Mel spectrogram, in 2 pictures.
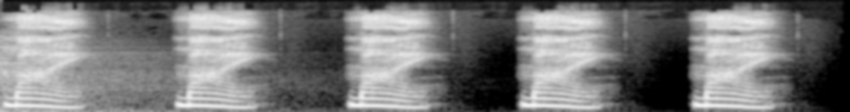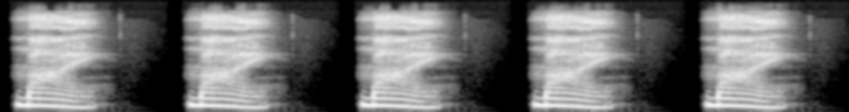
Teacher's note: To get the weak form of my, remove the ya sound at the end of the dictionary pronunciation of my, and then that remaining sound is the weak form of my.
